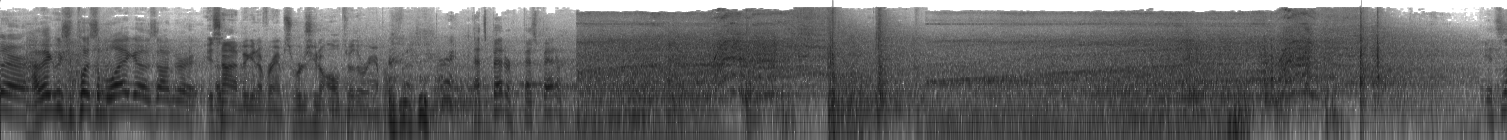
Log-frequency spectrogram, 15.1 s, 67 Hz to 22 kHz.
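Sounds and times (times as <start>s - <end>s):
rc truck motor whining: 5.8s - 14.3s.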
